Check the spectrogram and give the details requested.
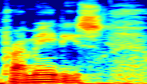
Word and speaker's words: Primates: that taxon the order called primates we are primates but it's pronounced primates which included the Apes and he went on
